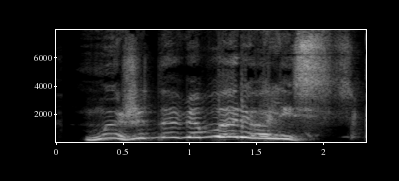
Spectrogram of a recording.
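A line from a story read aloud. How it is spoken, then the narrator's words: Hoarse shout, drowned out. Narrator (Russian): крикнул он осипшим голосом, но бой барабанов, резкие звуки рожков, визг, свист и трели флейт похоронили его протест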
